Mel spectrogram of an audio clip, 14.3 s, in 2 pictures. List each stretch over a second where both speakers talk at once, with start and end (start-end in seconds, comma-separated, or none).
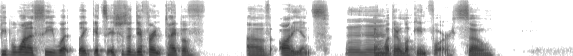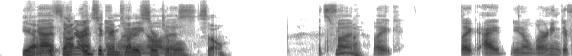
7.6-9.6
